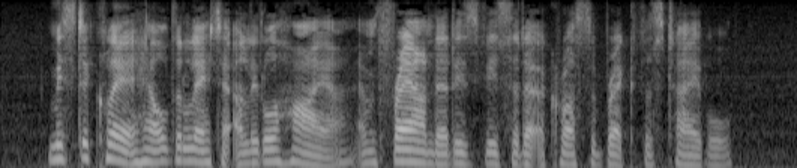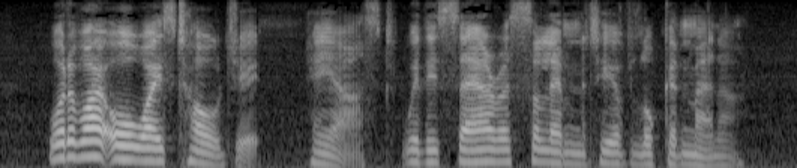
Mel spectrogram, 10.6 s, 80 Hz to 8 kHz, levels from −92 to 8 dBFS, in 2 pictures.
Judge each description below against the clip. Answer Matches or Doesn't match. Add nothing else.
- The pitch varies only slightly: Doesn't match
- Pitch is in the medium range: Matches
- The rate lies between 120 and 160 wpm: Doesn't match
